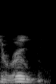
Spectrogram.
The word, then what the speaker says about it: R/B: Oh God, I've been calling it RB this entire time. I mean, you're not wrong, but it's pronounced Rube.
